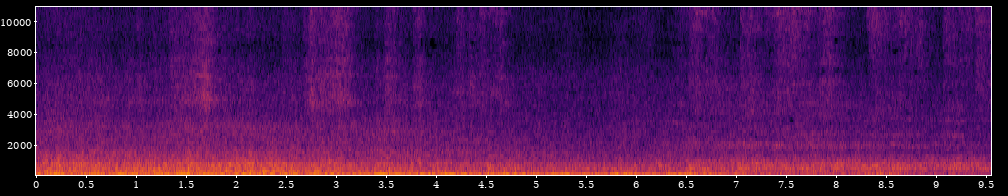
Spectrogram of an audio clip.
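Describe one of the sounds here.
A train rumbles past close by with a loud roar, then fades away.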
